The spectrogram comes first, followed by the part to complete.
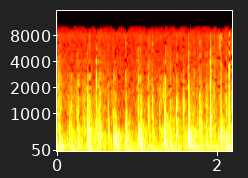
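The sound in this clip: Horses' hooves clip-clop as riders approach a house: many uneven hoof strikes, moderately loud, overlapping in a loose, continuous rhythm with no voices.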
